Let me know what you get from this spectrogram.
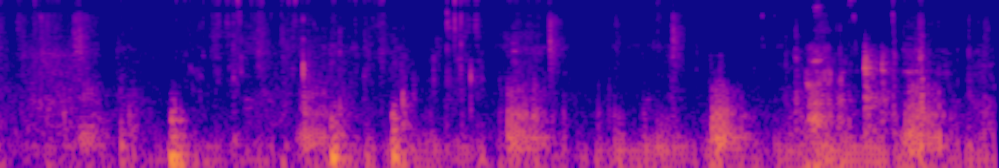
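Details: Domestic cat purring beside an Aga stove indoors on a farm in County Kilkenny, Ireland, while rain falls outside; a low rumbling purr rising and falling in soft surges with the breaths, with faint room noise.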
